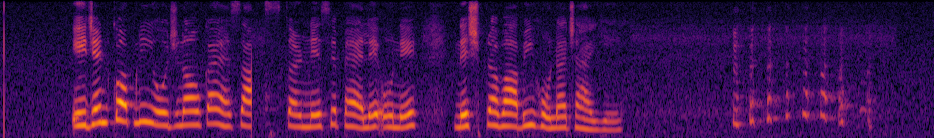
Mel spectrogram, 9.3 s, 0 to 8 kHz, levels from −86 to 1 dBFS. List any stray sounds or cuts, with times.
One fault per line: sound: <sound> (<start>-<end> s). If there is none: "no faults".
sound: dropout (2.5-2.7 s)
sound: laugh (7.3-8.8 s)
